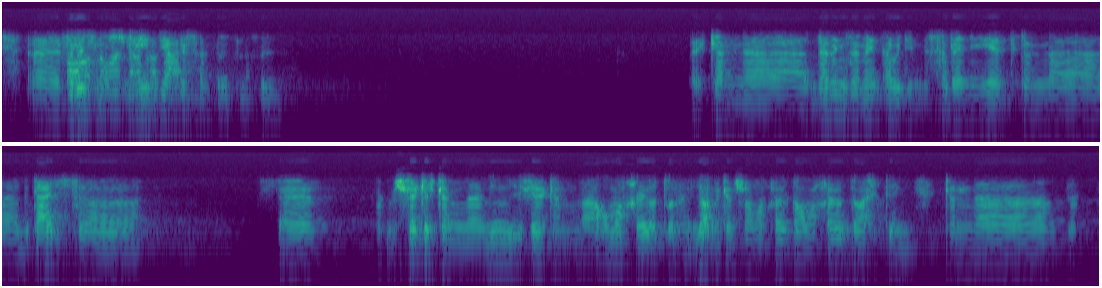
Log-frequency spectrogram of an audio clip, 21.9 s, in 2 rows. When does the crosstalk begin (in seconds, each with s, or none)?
0.6 s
